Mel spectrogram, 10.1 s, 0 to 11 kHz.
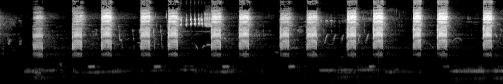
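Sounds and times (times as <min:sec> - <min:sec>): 
rail producing rasping squawks: 0:00.7 - 0:10.0.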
